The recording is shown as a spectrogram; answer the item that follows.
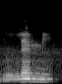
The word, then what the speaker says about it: let me: Let me explain. Do you hear the word let me? Let me is pronounced as lemmy, lemmy.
